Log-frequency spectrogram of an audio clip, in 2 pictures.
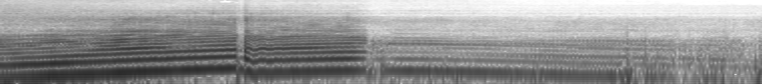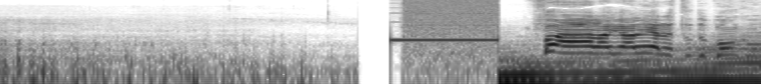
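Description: A VW Polo GTS revs hard, its exhaust roaring in rising and falling sweeps up close. A short electronic tone cuts in near the end, and then the engine roars again loudly.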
